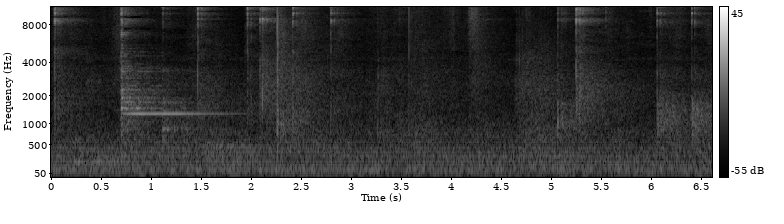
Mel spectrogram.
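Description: A table tennis ball taps repeatedly on a paddle in an echoing hall.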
